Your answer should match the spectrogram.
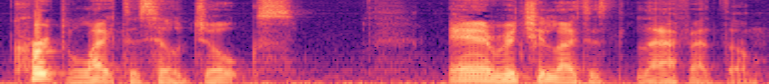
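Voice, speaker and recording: A man reads a children's storybook aloud at a slow, careful pace. His voice swings up and down in an expressive way, with deliberate phrasing, and sits a little on the low side. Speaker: assistant principal reading aloud.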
